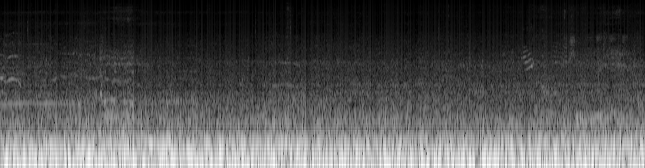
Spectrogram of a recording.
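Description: Steady low rumble of a car driving slowly, heard from inside the cabin: engine and road noise.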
